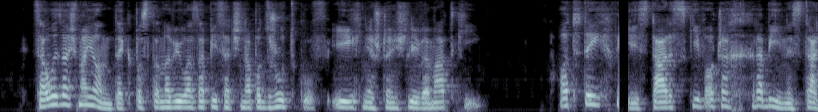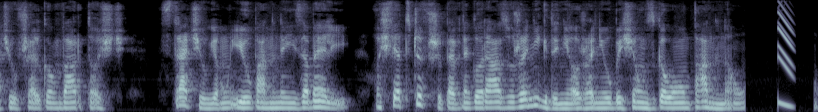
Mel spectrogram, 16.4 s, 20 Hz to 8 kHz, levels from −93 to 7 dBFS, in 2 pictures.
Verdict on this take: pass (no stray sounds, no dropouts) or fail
fail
